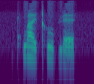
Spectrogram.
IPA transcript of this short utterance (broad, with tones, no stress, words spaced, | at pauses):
kʰwa˥˨ɪ̯kʰu˥˨pɥɛ̰˨˩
